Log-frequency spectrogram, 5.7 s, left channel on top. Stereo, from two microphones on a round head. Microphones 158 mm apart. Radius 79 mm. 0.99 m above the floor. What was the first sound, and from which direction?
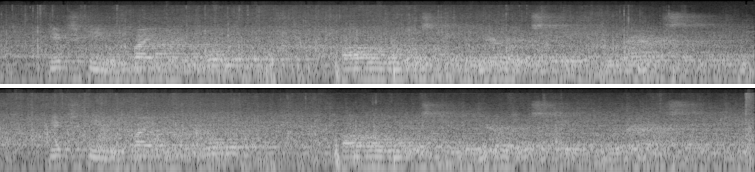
A man speaking, 15° right (ahead or behind).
